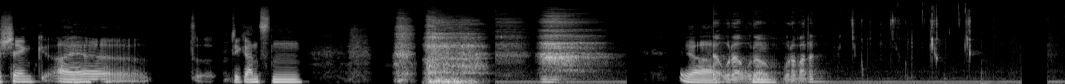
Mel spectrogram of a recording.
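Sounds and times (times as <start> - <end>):
speech: 0.0 - 4.7, 6.8 - 8.4
wet mouth smacking and chewing: 8.3 - 10.0.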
